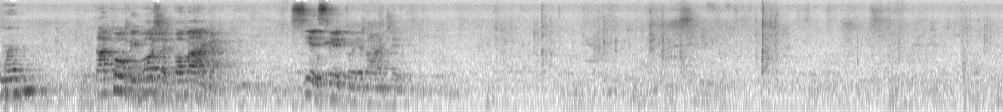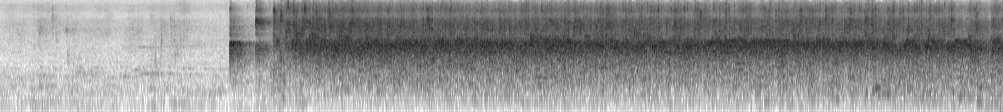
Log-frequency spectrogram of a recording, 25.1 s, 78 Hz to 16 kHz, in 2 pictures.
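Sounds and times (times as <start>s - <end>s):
audience applauding: 15.4s - 25.0s.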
